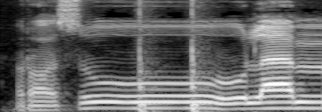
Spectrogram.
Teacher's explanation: maka huruf Sin dibaca panjang Mad Thobi'i panjangnya dua harakat atau kira-kira dua ketukan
